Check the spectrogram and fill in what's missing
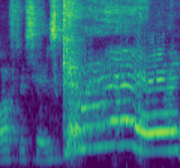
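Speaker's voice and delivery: shouting. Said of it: "I should stop yelling".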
